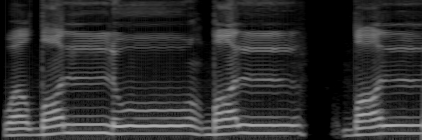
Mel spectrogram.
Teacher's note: Waw ni muncul, huruf dha tebal.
